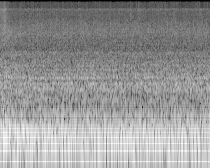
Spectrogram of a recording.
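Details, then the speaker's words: Carbureted engine, cold start: much smoke, low steady rumble at fast even choke idle, no misses or knocks; choke working, runs fine. "a lot of smoke on Startup choke seems to be working good I'm happy with that"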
